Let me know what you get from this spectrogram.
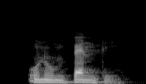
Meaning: ununpentium
- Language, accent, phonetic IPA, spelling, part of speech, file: Catalan, Valencia, [u.numˈpɛn.ti], ununpenti, noun, LL-Q7026 (cat)-ununpenti.wav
